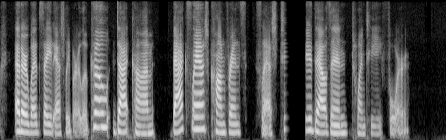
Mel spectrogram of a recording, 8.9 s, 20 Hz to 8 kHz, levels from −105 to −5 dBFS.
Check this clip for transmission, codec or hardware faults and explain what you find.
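One transmission fault stands out, a call audio freeze from 5.68 to 6.12 s, right after "backslash conference slash". The sound stretches into a brief fading buzz, then drops to silence for about 0.34 s before resuming where it left off, nothing lost but 0.42 s later. This is likely packets stalling in transit until the jitter buffer emptied and the receiver padded the wait. The audio carries nothing above 8 kHz, consistent with a G.722 call path.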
